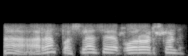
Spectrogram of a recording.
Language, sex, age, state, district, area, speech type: Kannada, male, 45-60, Karnataka, Dharwad, rural, conversation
